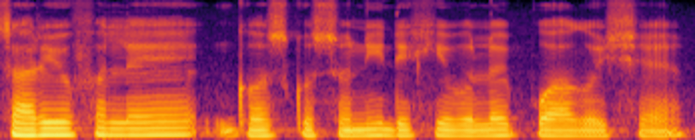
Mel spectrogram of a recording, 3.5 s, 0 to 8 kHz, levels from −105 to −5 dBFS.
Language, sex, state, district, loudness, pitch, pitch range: Assamese, male, Assam, Kamrup Metropolitan, -19 LUFS, 120 Hz, 115-130 Hz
